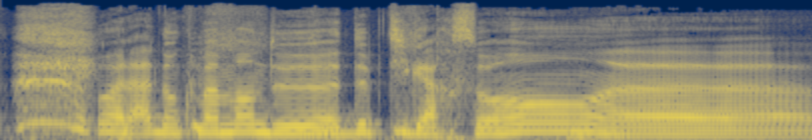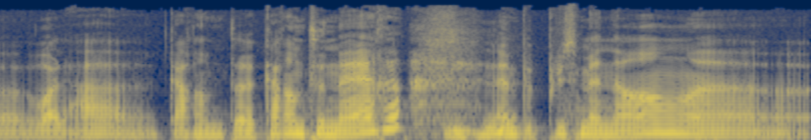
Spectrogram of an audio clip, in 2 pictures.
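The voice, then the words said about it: Toulouse French accent. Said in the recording (French): “100% toulousaine. Vous l'entendrez à l'accent.”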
